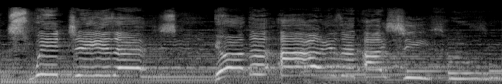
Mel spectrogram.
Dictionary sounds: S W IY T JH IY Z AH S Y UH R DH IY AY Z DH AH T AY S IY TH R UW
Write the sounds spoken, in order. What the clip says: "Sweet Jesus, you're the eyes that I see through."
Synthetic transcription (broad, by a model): S W IY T JH IY Z AH S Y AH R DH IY AY Z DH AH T AY S IY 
